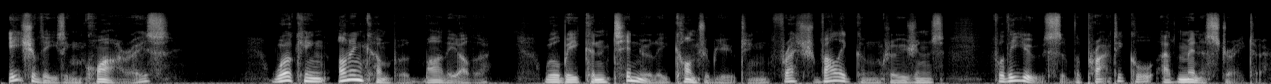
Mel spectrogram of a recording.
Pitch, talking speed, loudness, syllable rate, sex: 105 Hz, 110 wpm, -20 LUFS, 4.6 syllables/s, male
